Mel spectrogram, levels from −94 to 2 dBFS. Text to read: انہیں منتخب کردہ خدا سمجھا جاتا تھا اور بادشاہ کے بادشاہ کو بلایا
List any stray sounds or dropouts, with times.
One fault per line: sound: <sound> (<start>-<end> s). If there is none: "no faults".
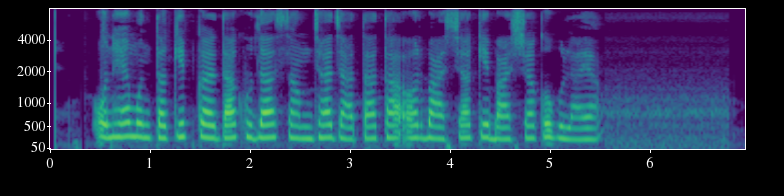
no faults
